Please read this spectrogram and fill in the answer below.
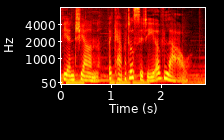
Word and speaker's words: Laos: French Empire in Indochina it was the French who added the letter S to the country's name meaning that it's often mispronounced as Laos in 1953 the Franco Lao treaty granted full independence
